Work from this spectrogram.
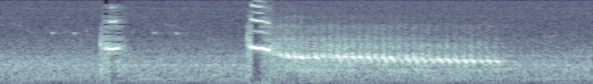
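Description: A person whistles an imitation of a woodland kingfisher call: two sharp introductory notes followed by a loud, rapid descending trill that fades over about a second, close and clear against a quiet background.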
